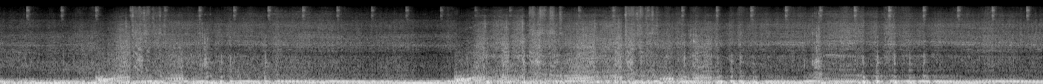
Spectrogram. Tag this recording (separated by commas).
Music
